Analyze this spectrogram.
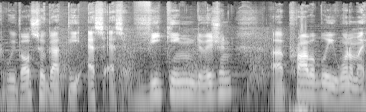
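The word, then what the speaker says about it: Wiking: We'll send in the Vikings and or the Vikings. Actually, I think the W in German is pronounced as a V, so it would be the Viking division.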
